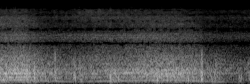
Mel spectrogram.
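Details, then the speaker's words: 1977 Lincoln Continental at first start, running on old oil, fuel fed from a gas can bypassing the leaking tank: revs pick up quickly and evenly, no misses or knocks; very responsive. "there you have it very responsive"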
